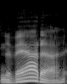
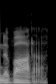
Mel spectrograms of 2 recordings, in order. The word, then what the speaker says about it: Nevada: My wife will always get after me, and she says it's Nevada, and I come from the Midwest, and I'm so used to saying Nevada, so anyway, there we have it.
